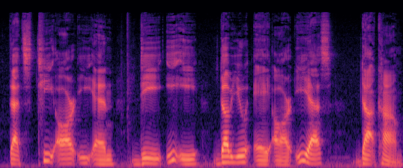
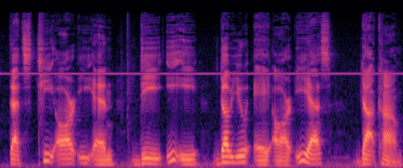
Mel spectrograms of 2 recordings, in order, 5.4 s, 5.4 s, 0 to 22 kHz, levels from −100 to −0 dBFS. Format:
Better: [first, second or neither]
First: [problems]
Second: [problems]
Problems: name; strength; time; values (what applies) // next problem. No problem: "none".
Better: first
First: none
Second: high-pitched whine; noticeable; throughout; 3.5 kHz, 20 dB below the speech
